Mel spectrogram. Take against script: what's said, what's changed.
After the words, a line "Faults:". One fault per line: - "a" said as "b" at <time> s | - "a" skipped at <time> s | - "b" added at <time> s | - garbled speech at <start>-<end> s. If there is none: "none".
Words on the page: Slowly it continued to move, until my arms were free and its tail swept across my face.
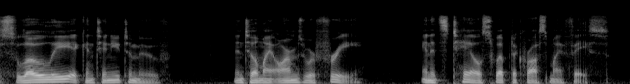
Slowly it continued to move, until my arms were free and its tail swept across my face.
Faults:
none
